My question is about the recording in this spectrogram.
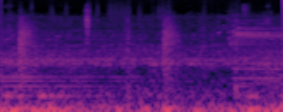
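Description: Road and engine noise heard inside a moving car's cabin at steady speed: a low, steady rumble.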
